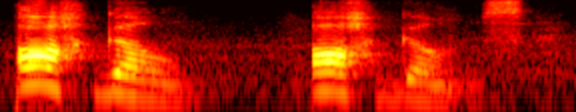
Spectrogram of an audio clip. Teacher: é a penúltima sílaba que é a parte mais forte eu boto mais intensidade nessa parte da palavra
